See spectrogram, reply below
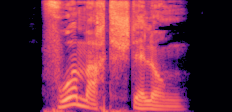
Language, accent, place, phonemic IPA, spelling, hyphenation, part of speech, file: German, Germany, Berlin, /ˈfoːɐ̯maxtˌʃtɛlʊŋ/, Vormachtstellung, Vor‧macht‧stel‧lung, noun, De-Vormachtstellung.ogg
- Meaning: 1. supremacy 2. hegemony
